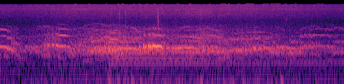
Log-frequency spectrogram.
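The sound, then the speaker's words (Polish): A flock of cranes calls in a continuous, overlapping chorus of rolling, trumpeting cries, steady and moderately loud over a low background rumble, with no talking. “Także te żurawie widzimy, ale tak naprawdę to nie wiemy, które to są.”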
